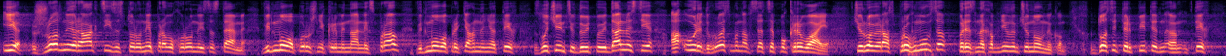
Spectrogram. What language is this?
Ukrainian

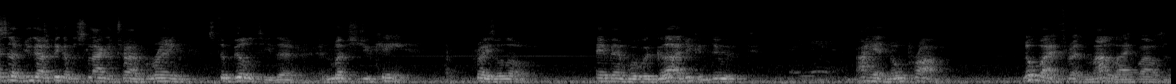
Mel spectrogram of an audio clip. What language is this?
English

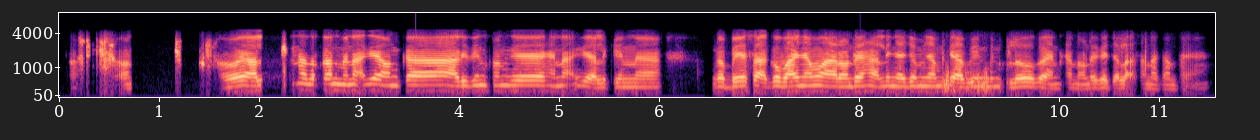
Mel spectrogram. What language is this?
Santali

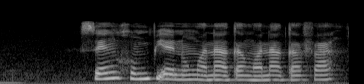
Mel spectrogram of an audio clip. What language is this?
Tswana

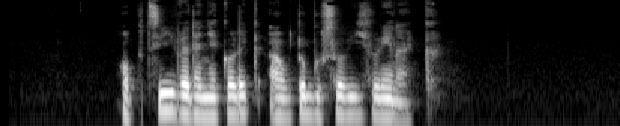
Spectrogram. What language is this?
Czech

